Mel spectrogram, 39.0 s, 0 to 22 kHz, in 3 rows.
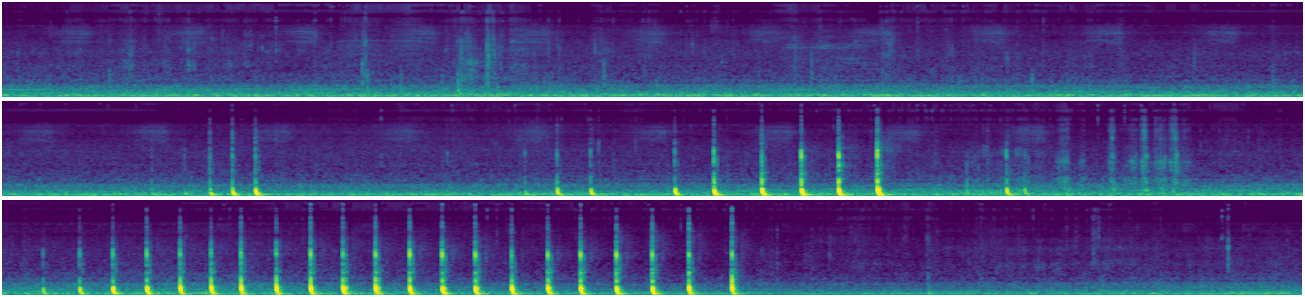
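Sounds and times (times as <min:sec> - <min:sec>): hammer nailing roof shingle: 0:14.5 - 0:15.9, 0:18.1 - 0:24.8, 0:26.3 - 0:33.6.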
